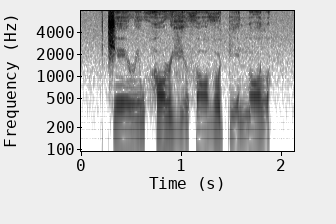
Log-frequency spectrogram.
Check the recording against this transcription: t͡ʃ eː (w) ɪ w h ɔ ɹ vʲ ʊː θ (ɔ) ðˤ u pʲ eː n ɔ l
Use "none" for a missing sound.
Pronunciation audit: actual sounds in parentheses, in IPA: ɹ, ɔː

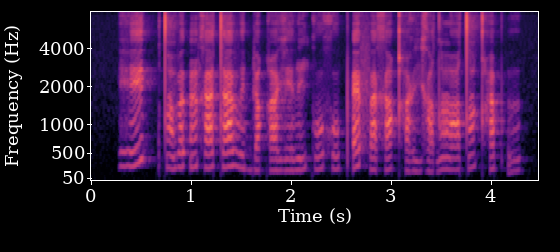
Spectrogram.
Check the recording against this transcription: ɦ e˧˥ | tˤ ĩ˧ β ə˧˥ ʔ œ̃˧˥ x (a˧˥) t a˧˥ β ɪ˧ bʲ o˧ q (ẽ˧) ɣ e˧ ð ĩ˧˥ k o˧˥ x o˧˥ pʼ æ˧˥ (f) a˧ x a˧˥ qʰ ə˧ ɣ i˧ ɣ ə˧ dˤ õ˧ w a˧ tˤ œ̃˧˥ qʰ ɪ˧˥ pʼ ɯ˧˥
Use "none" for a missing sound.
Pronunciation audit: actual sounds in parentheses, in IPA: a˧˥, e˧, f

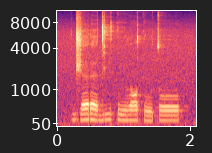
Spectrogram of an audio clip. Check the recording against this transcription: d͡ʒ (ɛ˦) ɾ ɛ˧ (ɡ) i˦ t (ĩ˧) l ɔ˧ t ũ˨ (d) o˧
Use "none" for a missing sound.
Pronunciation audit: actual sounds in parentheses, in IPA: ɛ˦, d, ĩ˧, t

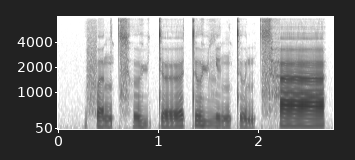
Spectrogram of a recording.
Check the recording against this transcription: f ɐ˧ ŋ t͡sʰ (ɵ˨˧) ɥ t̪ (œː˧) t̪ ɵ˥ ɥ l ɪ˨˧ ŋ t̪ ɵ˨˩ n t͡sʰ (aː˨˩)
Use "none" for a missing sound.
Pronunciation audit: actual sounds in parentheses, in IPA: ɵ˧, œː˨˥, aː˥

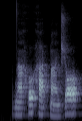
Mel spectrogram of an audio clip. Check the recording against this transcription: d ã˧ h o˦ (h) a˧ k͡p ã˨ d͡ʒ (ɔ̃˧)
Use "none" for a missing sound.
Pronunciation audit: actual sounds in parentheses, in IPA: h, ɔ˧

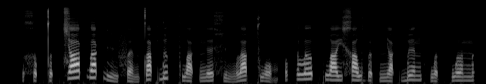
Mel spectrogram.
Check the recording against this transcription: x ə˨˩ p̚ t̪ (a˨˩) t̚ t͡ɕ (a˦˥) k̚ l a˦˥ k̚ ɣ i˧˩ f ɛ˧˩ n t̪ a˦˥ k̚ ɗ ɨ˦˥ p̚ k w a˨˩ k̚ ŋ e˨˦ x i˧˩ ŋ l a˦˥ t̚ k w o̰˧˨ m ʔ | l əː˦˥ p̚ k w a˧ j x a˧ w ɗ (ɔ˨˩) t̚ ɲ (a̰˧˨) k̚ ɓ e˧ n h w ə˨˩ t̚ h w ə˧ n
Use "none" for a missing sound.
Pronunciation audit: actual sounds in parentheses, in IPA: ə˨˩, aː˦˥, ə˨˩, a˨˩

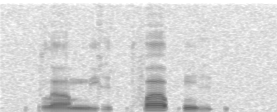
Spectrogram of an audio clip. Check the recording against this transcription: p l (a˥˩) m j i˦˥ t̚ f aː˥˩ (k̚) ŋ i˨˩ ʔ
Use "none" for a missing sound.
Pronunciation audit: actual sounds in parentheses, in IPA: a˩˦, p̚

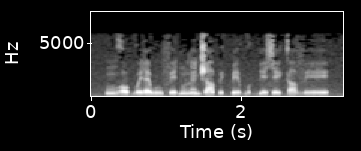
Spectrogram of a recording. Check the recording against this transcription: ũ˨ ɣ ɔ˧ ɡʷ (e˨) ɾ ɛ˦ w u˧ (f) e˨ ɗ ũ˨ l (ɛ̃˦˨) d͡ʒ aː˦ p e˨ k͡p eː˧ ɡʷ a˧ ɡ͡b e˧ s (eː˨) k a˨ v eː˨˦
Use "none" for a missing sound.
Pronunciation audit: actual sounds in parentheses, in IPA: e˨, f, ɛ̃˦˨, eː˧

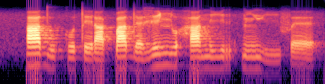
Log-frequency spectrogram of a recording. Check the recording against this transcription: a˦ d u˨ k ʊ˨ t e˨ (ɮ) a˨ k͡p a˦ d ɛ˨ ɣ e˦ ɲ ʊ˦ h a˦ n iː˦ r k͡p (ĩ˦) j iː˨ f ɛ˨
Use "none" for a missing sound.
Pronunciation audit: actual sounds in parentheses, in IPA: ɾ, ĩ˦

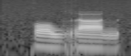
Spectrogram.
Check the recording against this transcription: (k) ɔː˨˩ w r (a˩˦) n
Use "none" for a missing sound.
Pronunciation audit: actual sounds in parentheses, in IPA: k, a˨˩

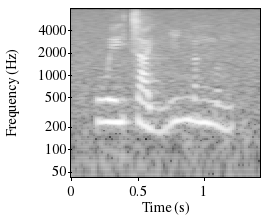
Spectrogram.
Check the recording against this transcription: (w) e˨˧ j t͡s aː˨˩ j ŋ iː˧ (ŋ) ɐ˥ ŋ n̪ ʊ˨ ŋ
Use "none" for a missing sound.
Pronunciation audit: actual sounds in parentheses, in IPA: w, ŋ

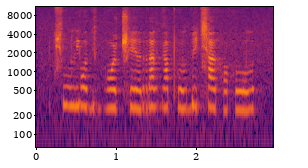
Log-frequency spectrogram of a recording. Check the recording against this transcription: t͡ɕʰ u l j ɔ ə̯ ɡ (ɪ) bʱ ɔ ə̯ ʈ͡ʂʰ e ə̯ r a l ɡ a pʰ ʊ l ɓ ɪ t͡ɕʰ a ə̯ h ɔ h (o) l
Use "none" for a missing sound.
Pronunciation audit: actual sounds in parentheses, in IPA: ɪ, o

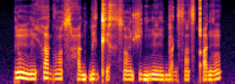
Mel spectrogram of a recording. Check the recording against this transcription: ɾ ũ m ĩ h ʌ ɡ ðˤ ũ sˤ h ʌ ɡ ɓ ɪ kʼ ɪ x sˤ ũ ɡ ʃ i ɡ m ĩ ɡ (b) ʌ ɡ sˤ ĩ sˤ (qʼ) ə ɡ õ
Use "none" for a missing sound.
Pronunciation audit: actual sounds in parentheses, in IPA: b, qʼ

